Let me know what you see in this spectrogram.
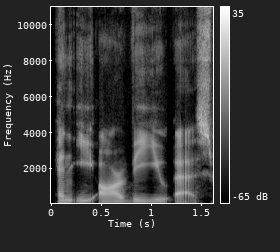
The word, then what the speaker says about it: nervus: Nervous is actually spelt nervous, but it's pronounced nervous. Excuse me. Nervus, which refers to sinew or nerve.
